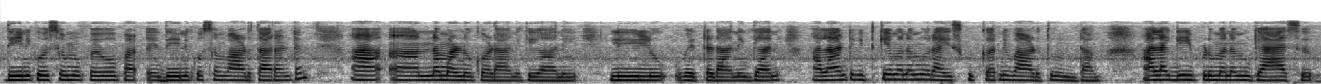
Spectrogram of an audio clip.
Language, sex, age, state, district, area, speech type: Telugu, female, 18-30, Telangana, Sangareddy, urban, spontaneous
